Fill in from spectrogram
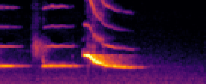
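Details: Short song fragment from a domestic Belgian canary: a thin steady whistle, a brief rising note, then a louder downward-sweeping whistled phrase, all within one second, with clean silence after.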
